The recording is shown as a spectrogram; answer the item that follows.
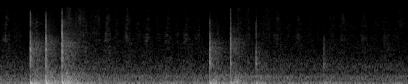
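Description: Writing sounds: a quick run of three sharp taps and scratches about a third of a second in, then three more a little after two seconds, as a pen or chalk strikes and moves across a writing surface.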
